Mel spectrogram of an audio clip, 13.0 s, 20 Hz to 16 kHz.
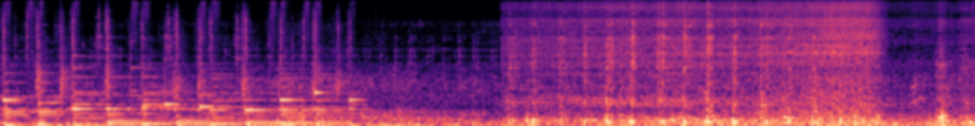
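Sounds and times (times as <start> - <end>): steam train rumble: 0.0 - 13.0
loud steam hiss: 6.7 - 13.0.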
